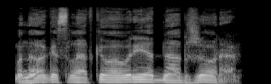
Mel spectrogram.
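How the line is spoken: Grumbling. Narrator (Russian): проворчал Дориан

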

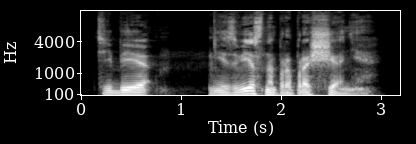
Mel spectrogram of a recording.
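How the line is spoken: Sighing. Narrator (Russian): Вздохнув, начал он

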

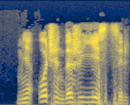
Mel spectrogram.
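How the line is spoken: Exclaimed, near tears. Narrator (Russian): чуть не плача воскликнул Трейси Дэвис

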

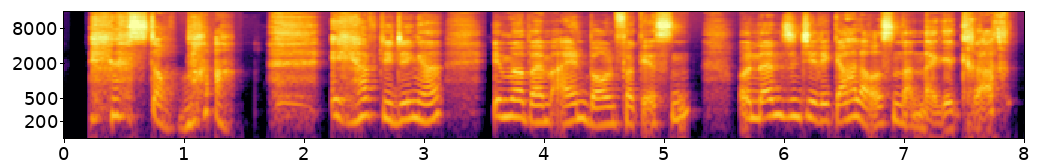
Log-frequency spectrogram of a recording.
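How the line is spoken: Spluttering with laughter. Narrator (German): Doch sie konnte einfach nicht aufhören zu lachen und brachte prustend hervor

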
